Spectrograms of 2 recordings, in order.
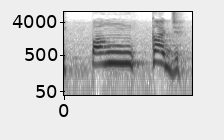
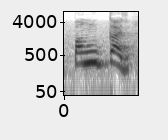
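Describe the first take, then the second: First: पंकज said slowly with a clear ङ nasal before क; slow demo pronunciation. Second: Said in the usual way. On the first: Shown as a demonstration. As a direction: stretch out पंकज so the ङ sound rings. (पंकज को धीरे, ङ की आवाज़ के साथ बोलना) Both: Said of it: "अनुस्वार की आवाज़ है, वो ये ङ".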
